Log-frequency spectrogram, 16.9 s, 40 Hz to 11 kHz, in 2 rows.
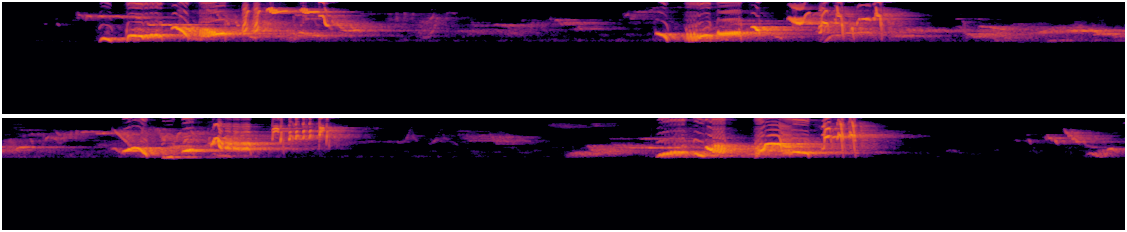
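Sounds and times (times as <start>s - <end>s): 
Eurasian blackbird Turdus merula singing: 0.0s - 16.8s.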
